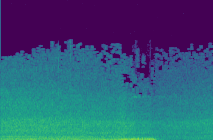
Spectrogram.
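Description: Gusty wind rumbling on the microphone over outdoor street noise. It drops off suddenly about one and a half seconds in, leaving a quieter steady background.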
